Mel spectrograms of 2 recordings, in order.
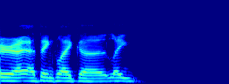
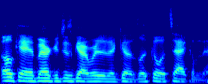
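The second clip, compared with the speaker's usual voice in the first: plain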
